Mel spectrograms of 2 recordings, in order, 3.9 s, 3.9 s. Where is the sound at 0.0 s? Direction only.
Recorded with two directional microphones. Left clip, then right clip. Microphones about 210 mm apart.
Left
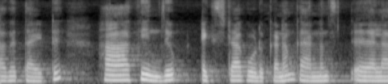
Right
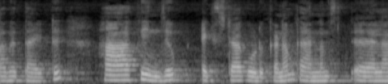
30° left (ahead or behind).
